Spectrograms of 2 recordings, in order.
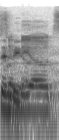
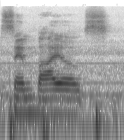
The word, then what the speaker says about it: symbiote: It's symbiotes. – Symbiotes, it's symbiotes. Sim. It's sim like the game Sims.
